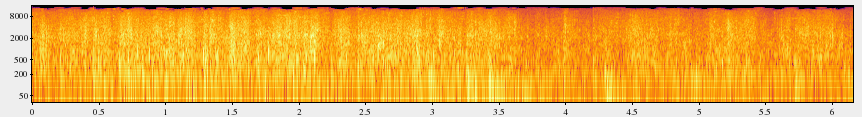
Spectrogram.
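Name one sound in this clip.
Several people run with quick footsteps on stone.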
